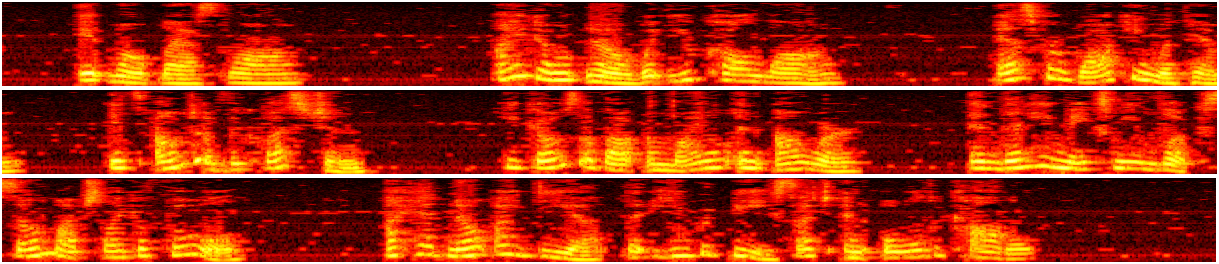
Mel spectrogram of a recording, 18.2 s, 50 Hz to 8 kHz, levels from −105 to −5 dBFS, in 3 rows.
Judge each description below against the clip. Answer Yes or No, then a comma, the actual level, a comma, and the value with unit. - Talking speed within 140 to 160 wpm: No, average, 170 wpm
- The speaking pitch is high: Yes, high, 230 Hz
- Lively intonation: Yes, wide, 6.6 semitones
